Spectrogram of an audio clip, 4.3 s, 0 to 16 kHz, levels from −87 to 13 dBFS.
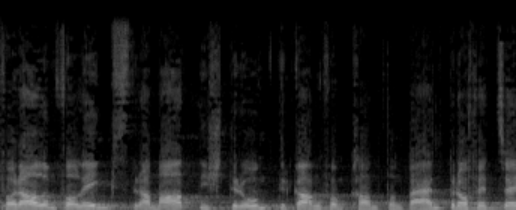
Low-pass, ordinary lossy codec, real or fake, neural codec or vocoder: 14.4 kHz; none; fake; vocoder, 48 kHz, 128 mel bands, Vocos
